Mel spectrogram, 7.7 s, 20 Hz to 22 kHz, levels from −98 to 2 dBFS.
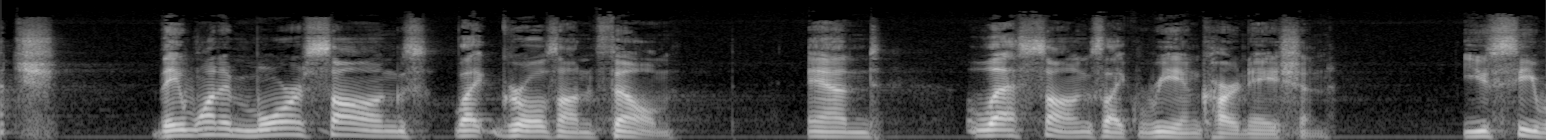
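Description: No technical faults are audible anywhere in this recording.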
